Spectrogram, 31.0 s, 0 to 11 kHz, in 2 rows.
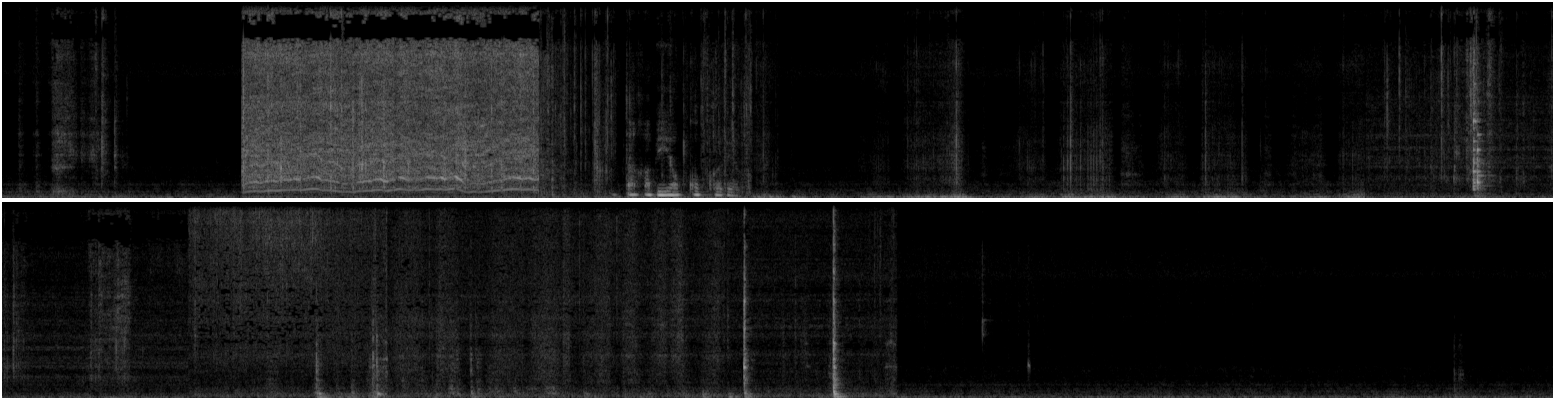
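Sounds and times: food sizzling in a pan: 0:13.7 - 0:24.5.

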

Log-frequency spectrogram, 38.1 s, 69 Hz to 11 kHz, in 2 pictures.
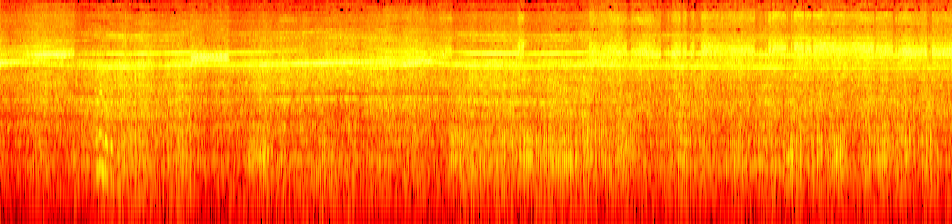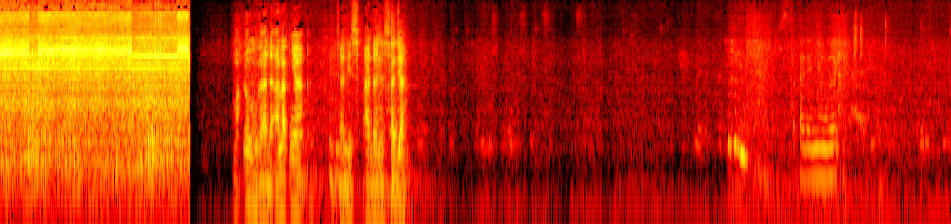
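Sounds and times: electric mixer motor whine: 0:00.0 - 0:22.9.

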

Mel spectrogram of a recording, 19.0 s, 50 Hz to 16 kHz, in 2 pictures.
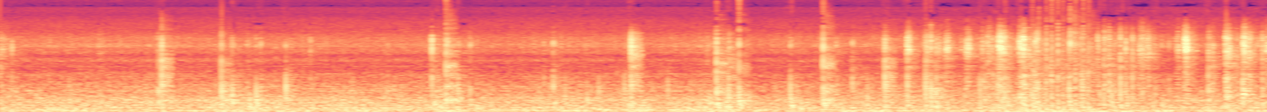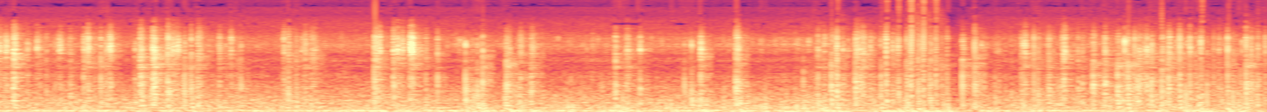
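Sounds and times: vehicle engine and tyres rumbling: 0:00.0 - 0:19.0
knocks and rattles: 0:01.2 - 0:02.3, 0:03.2 - 0:03.6, 0:04.2 - 0:19.0.

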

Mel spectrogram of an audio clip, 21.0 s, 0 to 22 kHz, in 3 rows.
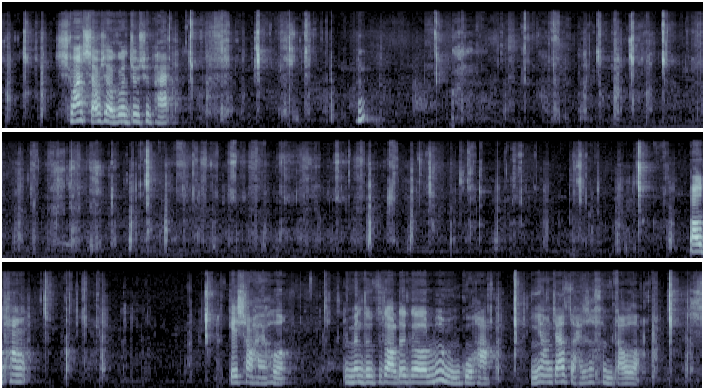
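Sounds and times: crunchy chewing: 0:00.0 - 0:00.6, 0:01.6 - 0:16.3, 0:20.4 - 0:21.0.

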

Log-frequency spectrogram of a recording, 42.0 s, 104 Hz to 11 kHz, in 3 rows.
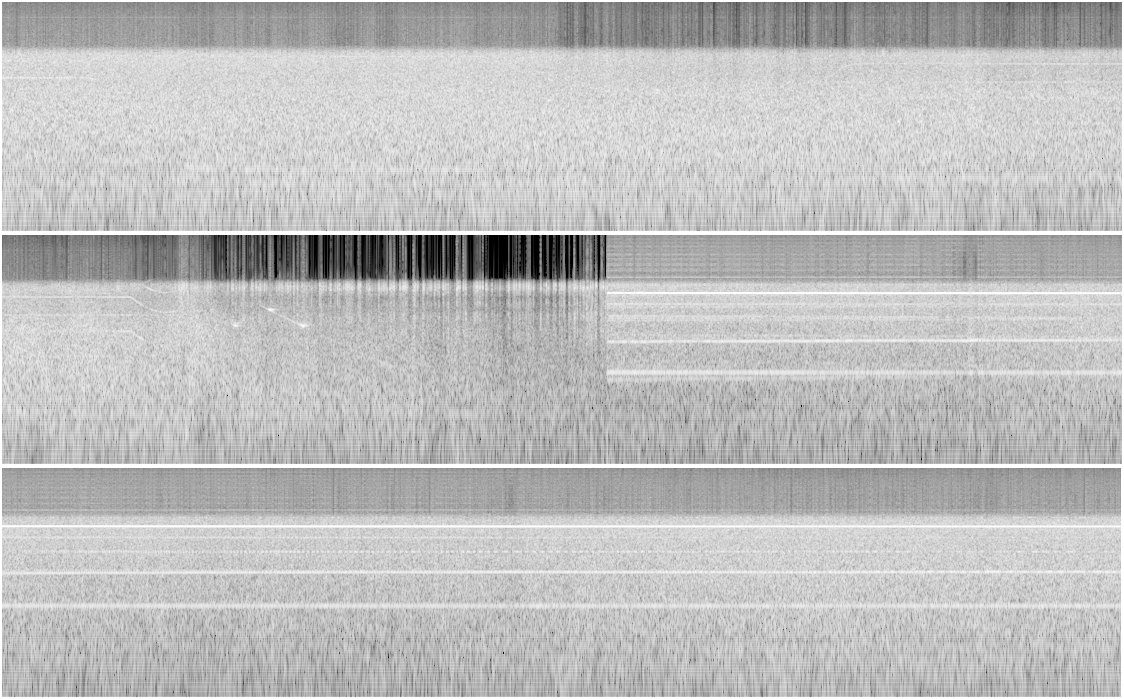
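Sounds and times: ducted fan high whine: 0:00.0 - 0:41.9
electric ducted fan rushing air: 0:00.0 - 0:41.9
model plane rolling on runway: 0:00.0 - 0:41.9.

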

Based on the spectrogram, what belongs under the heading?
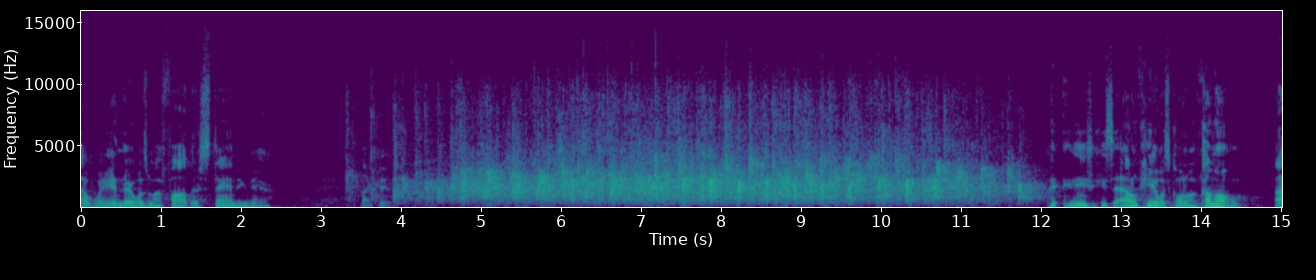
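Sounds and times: congregation applauding: 0:03.3 - 0:12.2.

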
